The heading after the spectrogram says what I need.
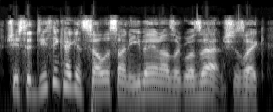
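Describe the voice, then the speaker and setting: A man's voice: a little high, expressive, very fast, fairly bright tone, no room sound. A middle-aged man chatting casually as a podcast guest, blunt and full of swearing. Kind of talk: casual chat.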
